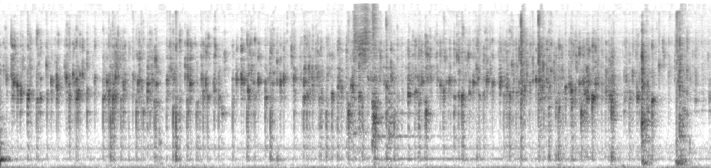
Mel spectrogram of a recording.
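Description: Mustard seeds and curry leaves fry in hot oil for a mango chutney, a steady crackling sizzle with scattered pops and faint stirring rattles, close and moderately quiet, with no talking.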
